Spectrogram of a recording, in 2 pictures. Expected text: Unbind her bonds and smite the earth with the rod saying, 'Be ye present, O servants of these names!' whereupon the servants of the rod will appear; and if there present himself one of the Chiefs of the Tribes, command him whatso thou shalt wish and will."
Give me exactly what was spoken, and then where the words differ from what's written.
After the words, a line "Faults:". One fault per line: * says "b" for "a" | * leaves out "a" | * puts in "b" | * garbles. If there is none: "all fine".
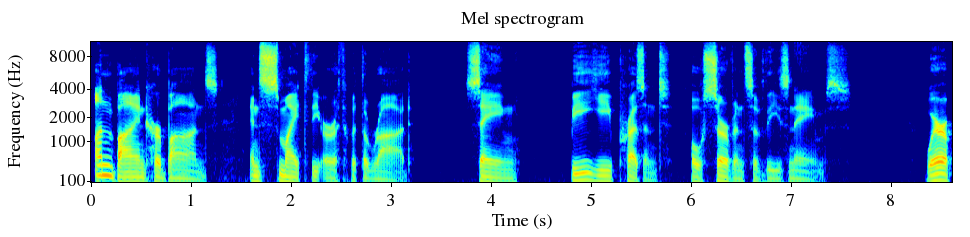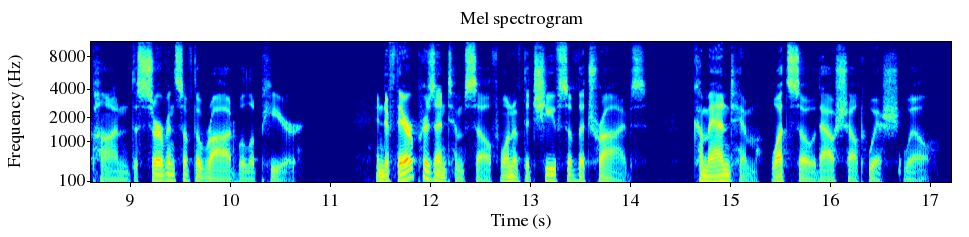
Unbind her bonds and smite the earth with the rod saying, 'Be ye present, O servants of these names!' whereupon the servants of the rod will appear; and if there present himself one of the Chiefs of the Tribes, command him whatso thou shalt wish will."
Faults:
* leaves out "and"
